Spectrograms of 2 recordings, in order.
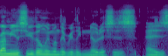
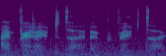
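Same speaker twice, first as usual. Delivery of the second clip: muttered under the breath, much quieter. In a tabletop game standoff, a character answers, muttering under her breath. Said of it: "Under he- her breath".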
